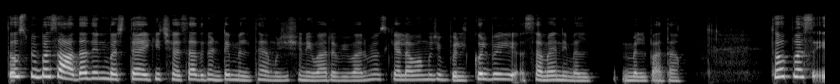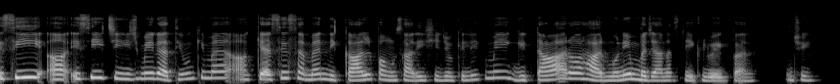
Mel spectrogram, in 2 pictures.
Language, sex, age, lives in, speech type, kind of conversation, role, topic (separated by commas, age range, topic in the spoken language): Hindi, female, 25-29, India, conversation, advice, user, मैं काम और शौक के बीच संतुलन कैसे बना सकता/सकती हूँ?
